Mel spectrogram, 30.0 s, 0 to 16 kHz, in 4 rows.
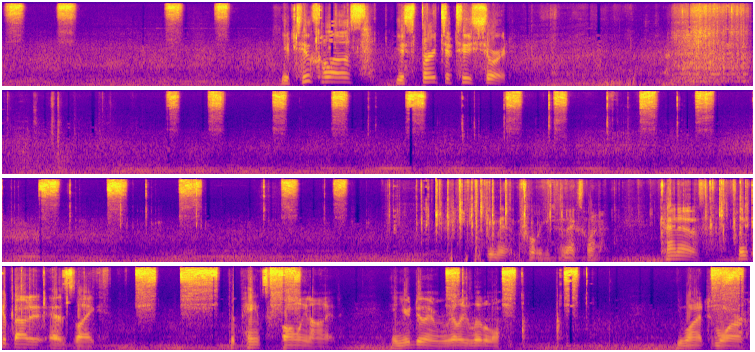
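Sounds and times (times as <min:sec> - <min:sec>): aerosol spray can hissing: 0:23.9 - 0:25.5, 0:27.0 - 0:28.3.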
